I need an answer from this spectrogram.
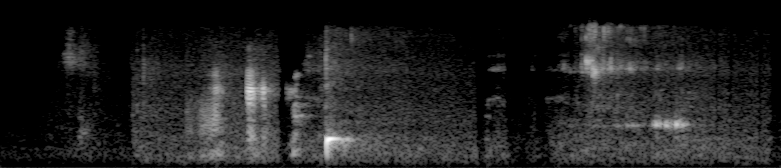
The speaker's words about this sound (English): That sounded like booze. Yeah, your blue label convinced me to pour a little maker.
